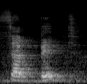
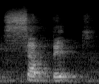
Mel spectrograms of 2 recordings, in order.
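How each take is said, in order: First: It begins with a soft th sound. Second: It begins with a hissing s sound. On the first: This is the standard formal form. "in modern standard Arabic, it's thabbit" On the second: This is a relaxed everyday form. "when people are easy in pronunciation, they would say sabbit"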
